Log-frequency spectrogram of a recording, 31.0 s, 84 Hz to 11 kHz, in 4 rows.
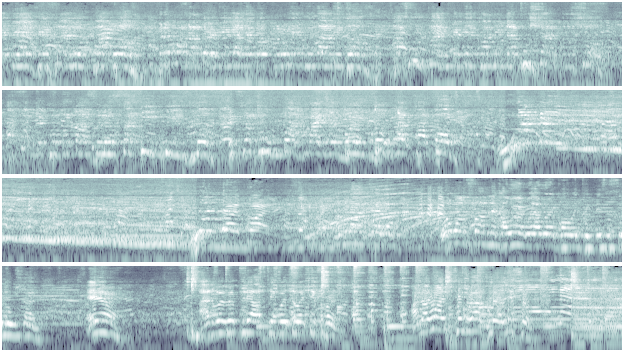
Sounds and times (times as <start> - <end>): Speech: 0.0 - 27.6, 28.4 - 30.6.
